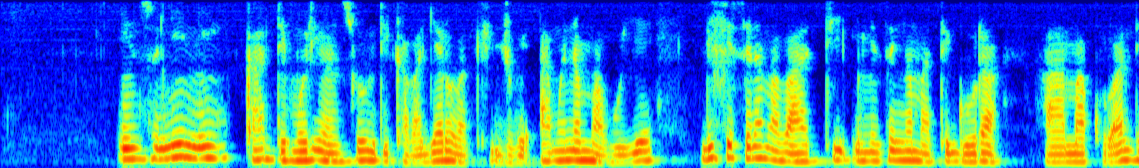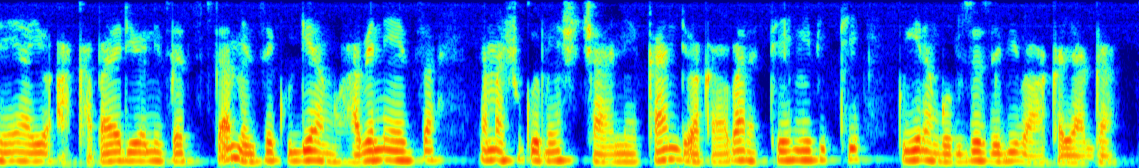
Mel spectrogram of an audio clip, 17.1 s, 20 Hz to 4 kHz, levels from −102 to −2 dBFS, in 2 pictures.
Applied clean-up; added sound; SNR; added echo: none; none; none; none.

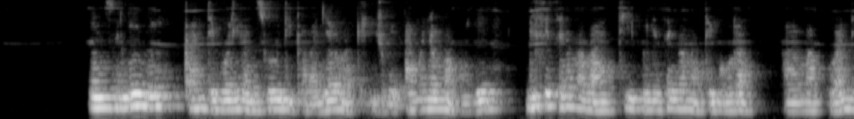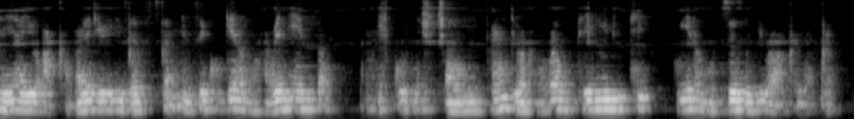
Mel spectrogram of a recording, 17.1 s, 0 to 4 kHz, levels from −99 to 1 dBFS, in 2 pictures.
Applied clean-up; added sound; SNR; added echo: neural mask model DeepFilterNet 3.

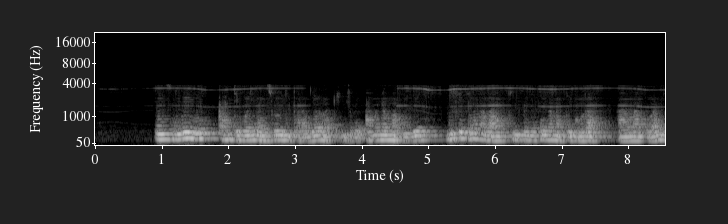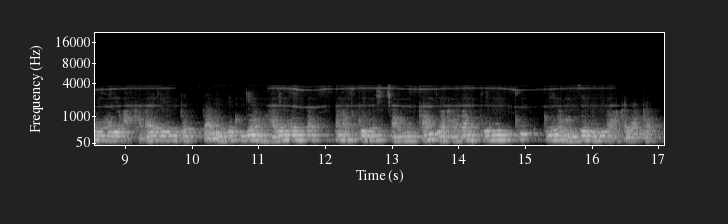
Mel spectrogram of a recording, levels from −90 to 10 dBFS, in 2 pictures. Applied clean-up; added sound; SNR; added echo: neural separator model SepFormer DNS4.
